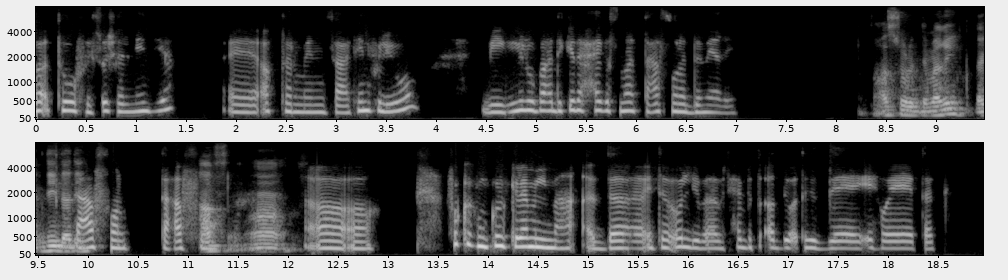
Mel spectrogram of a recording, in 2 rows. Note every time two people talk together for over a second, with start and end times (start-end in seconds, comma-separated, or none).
none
